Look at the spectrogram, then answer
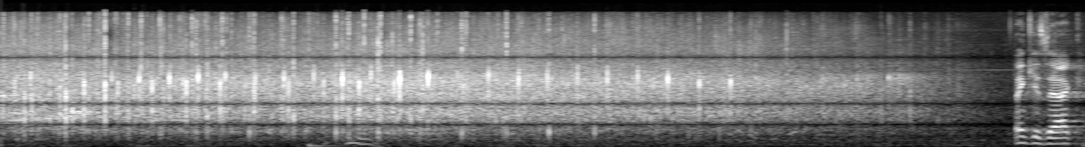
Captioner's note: applause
